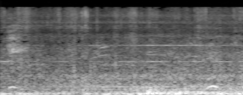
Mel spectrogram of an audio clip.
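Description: Wind rumbling on the microphone, uneven and low, with a faint steady high-pitched tone underneath.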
